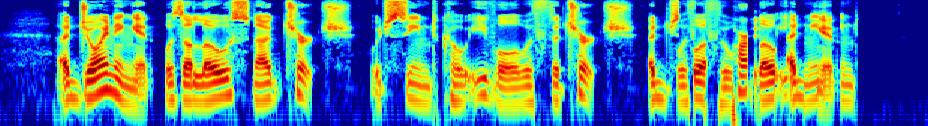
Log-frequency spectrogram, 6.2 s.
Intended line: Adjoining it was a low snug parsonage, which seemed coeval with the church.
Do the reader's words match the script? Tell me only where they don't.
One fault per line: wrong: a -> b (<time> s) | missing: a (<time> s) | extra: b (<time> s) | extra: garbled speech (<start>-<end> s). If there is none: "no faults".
wrong: parsonage -> church (1.9 s)
extra: garbled speech (4.3-5.7 s)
